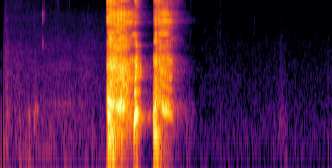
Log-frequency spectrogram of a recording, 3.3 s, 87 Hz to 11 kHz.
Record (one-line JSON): {"cough_length": "3.3 s", "cough_amplitude": 20510, "cough_signal_mean_std_ratio": 0.27, "survey_phase": "beta (2021-08-13 to 2022-03-07)", "age": "45-64", "gender": "Female", "wearing_mask": "No", "symptom_cough_any": true, "symptom_runny_or_blocked_nose": true, "symptom_shortness_of_breath": true, "symptom_sore_throat": true, "symptom_abdominal_pain": true, "symptom_diarrhoea": true, "symptom_fatigue": true, "symptom_fever_high_temperature": true, "symptom_headache": true, "symptom_change_to_sense_of_smell_or_taste": true, "symptom_loss_of_taste": true, "smoker_status": "Ex-smoker", "respiratory_condition_asthma": true, "respiratory_condition_other": false, "recruitment_source": "Test and Trace", "submission_delay": "3 days", "covid_test_result": "Positive", "covid_test_method": "ePCR"}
